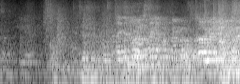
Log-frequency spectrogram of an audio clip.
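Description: Several people chatter nearby.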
